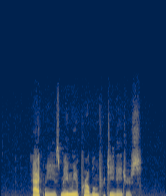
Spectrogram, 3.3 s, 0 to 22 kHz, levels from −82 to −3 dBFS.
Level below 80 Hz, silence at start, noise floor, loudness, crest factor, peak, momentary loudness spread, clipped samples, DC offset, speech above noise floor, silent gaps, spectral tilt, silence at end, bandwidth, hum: -54 dBFS; 0.65 s; -62 dBFS; -21 LUFS; 22 dB; 0 dBFS; 12 LU; under 0.1%; under 0.1%; 41 dB; none; -7 dB/octave; 0.5 s; 11.5 kHz; none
